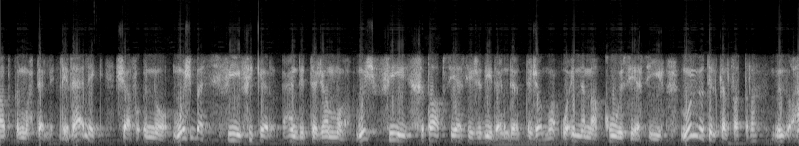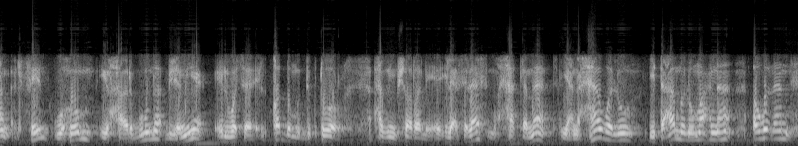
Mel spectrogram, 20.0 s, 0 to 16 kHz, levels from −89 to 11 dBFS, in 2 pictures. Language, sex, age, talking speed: Arabic, male, 50-69, 125 wpm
